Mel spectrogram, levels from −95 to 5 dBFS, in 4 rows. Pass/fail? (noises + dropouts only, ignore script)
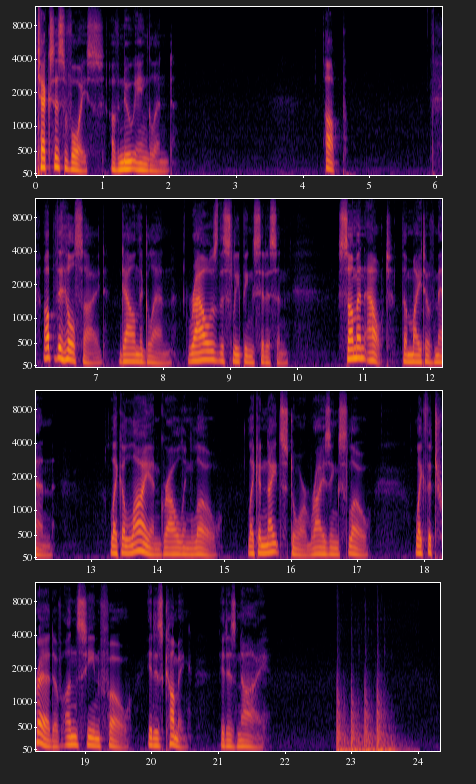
fail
